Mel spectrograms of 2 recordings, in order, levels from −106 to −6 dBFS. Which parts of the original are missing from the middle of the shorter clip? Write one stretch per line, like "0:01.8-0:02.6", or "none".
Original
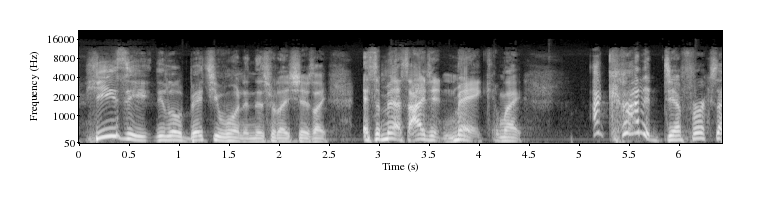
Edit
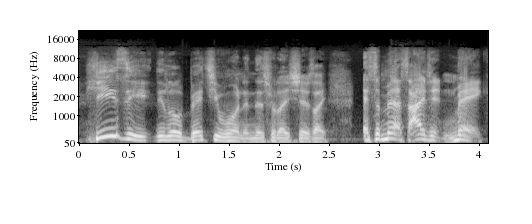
none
